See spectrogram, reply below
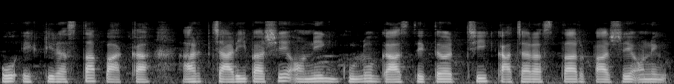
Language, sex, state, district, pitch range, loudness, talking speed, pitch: Bengali, male, West Bengal, Alipurduar, 120-130 Hz, -19 LUFS, 125 wpm, 125 Hz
